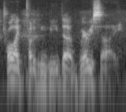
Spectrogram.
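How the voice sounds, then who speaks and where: A man reading fan fiction aloud as narrator in an expressive way, sometimes tripping over the text and correcting himself. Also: medium pitch, unhurried, background noise.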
